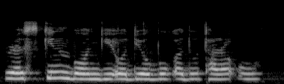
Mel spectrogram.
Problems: low volume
